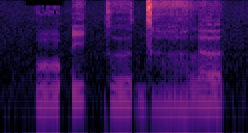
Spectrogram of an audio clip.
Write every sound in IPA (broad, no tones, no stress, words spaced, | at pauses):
ɔ̃ʔi kɯ dʱa̤lə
